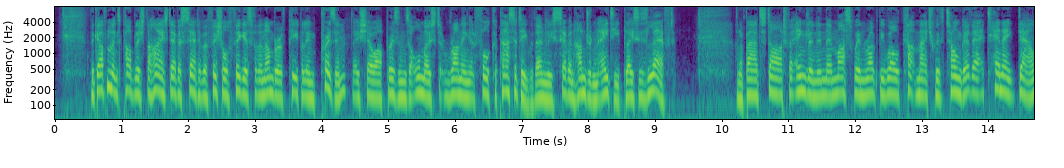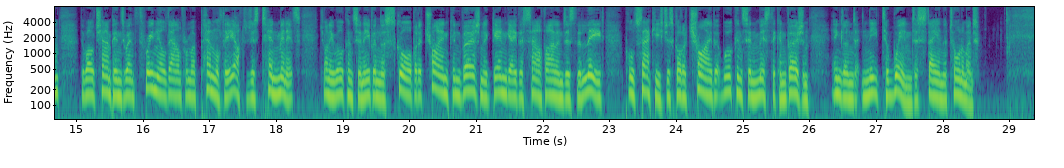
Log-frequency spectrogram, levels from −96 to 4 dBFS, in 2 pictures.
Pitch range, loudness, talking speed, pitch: 145-175 Hz, -18 LUFS, 205 wpm, 155 Hz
